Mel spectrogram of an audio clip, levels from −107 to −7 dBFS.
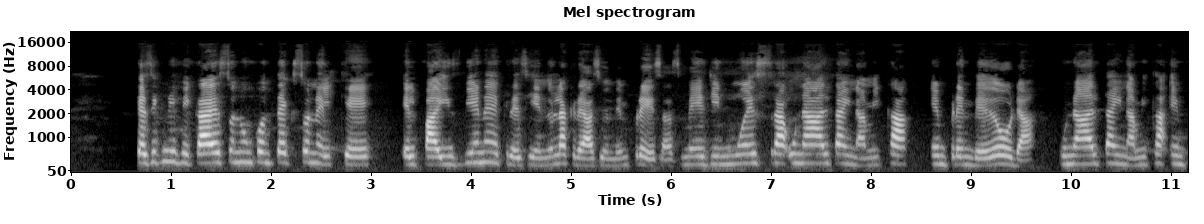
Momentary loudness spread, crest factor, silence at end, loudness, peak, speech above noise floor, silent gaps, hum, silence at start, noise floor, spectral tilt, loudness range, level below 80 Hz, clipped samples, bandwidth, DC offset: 12 LU; 24 dB; 0 s; -30 LUFS; -8 dBFS; 53 dB; none; none; 0.65 s; -83 dBFS; -2 dB/octave; 4 LU; -80 dBFS; under 0.1%; 13 kHz; under 0.1%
